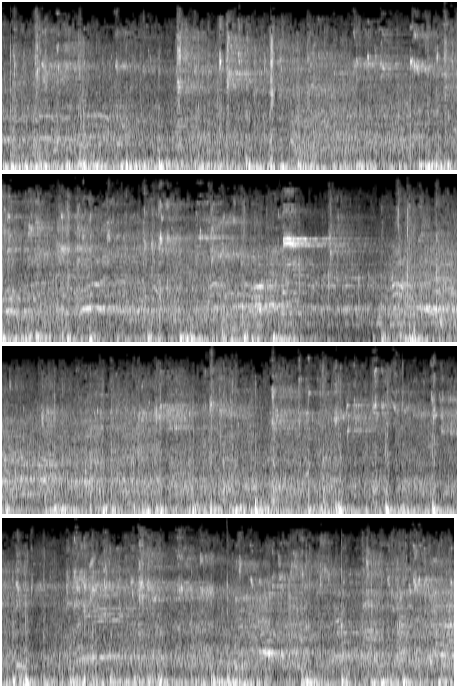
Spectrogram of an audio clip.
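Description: Basketballs bounce on a hard wooden floor in a large echoing hall.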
